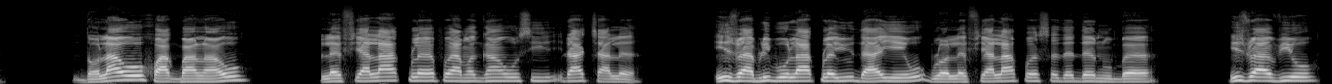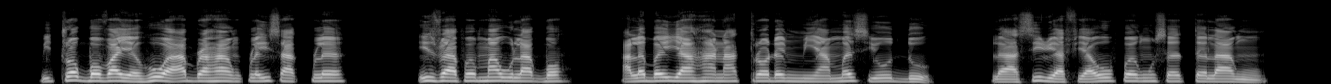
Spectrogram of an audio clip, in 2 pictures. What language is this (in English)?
Ewe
